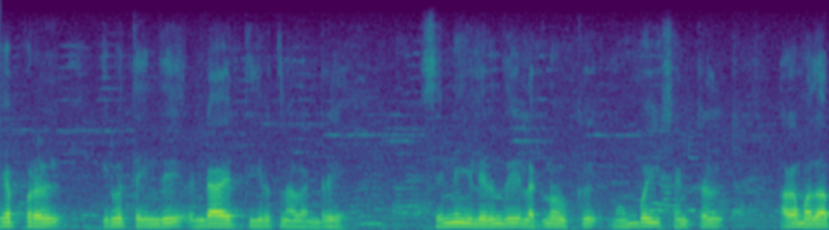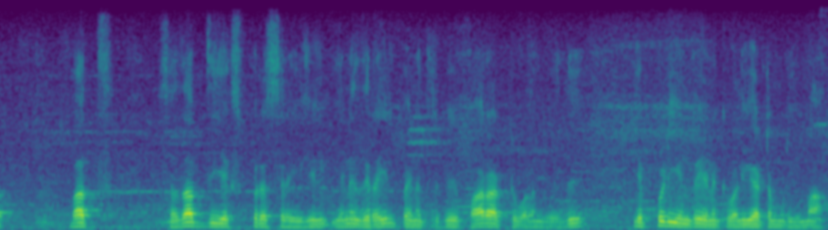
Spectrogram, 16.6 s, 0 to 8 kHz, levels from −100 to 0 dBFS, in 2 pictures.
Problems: constant background noise, background conversations at intervals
